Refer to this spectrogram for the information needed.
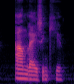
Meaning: diminutive of aanwijzing
- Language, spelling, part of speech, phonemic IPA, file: Dutch, aanwijzinkje, noun, /ˈaɱwɛizɪŋkjə/, Nl-aanwijzinkje.ogg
